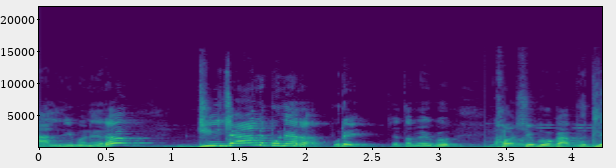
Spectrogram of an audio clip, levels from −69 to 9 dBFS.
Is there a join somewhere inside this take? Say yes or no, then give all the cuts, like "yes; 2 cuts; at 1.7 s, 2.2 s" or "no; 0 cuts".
yes; 1 cut; at 3.3 s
